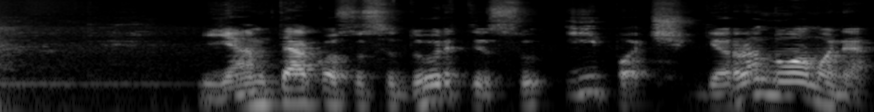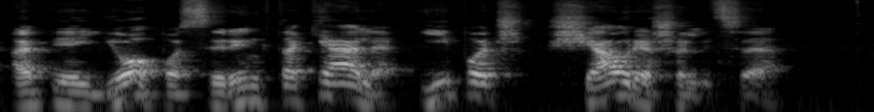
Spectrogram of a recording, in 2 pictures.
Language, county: Lithuanian, Kaunas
